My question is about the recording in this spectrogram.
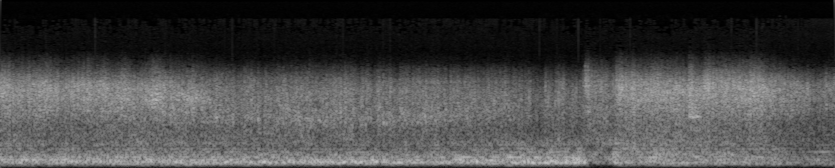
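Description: Depth charges exploding underwater as a continuous low rumble, loud throughout, with a brief dip about six seconds in. It is the sound of a submarine under depth-charge attack.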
